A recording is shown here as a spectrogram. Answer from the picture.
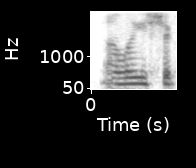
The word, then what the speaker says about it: Alicia: Alicia Kastner.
